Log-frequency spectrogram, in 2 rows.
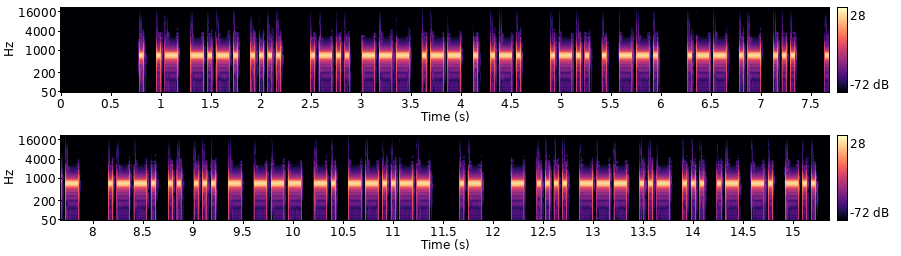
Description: Morse code, heard as a keyed tone, about 28 wpm, 700 Hz. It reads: EACH LOWER LEG WAS A PISTON, A THOUSAND
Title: A Sound Of Thunder 28wpm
